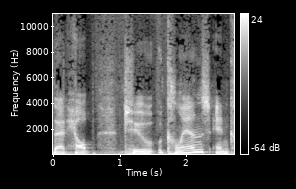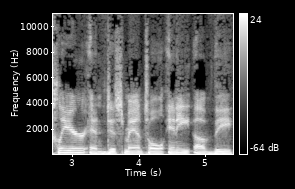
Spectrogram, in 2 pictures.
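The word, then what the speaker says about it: Xlear: So clearing out the sinuses with this all-natural, non-addictive, safe and effective nasal spray, and Clear is spelled with an X, X-L-E-A-R, Clear Rescue Nasal Spray.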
